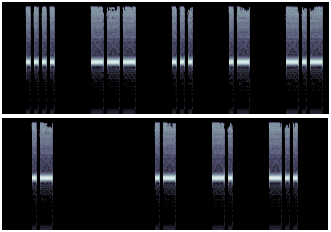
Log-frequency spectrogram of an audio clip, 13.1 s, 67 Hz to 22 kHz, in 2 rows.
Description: Morse code, heard as a keyed tone, about 15 wpm, spaced as for 8 wpm, 1000 Hz. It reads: HOSAKA AND
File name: qotdfiles / 8wpm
